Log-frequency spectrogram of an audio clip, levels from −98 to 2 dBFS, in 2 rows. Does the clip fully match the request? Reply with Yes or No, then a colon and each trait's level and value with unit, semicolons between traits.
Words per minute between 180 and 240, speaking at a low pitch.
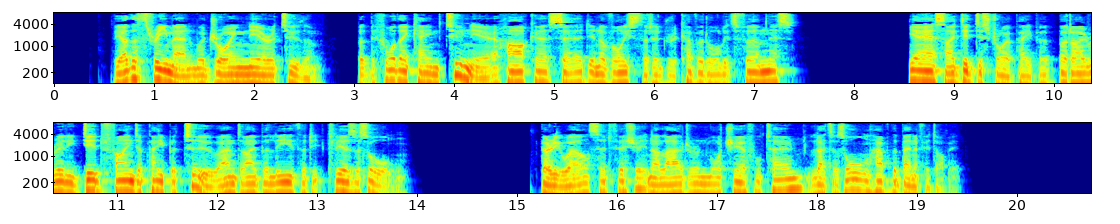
Yes: average, 195 wpm; low, 100 Hz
